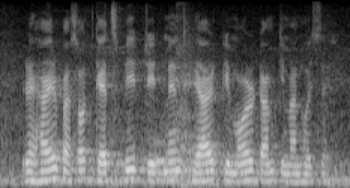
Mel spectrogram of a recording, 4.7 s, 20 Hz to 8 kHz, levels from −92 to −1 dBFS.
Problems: constant background noise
